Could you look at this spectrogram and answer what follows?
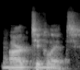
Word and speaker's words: articulate: Articulate. Articulate is exactly, people tend to say 8, but it's articulate. Articulate.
